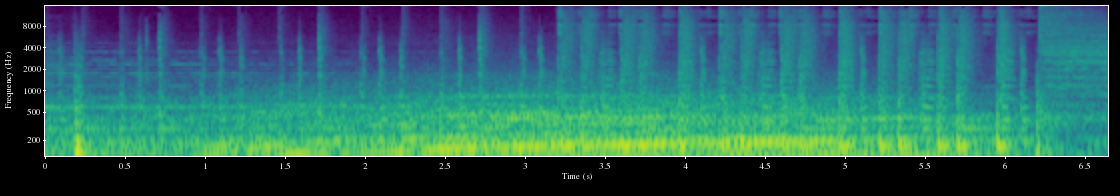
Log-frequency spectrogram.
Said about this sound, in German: Los, los, gib Gas.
